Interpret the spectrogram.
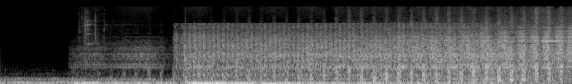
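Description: A low rumble, then a fast, dense rattle that sets in about two seconds in and slowly grows louder, in the style of automatic gunfire in a trailer's sound mix.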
